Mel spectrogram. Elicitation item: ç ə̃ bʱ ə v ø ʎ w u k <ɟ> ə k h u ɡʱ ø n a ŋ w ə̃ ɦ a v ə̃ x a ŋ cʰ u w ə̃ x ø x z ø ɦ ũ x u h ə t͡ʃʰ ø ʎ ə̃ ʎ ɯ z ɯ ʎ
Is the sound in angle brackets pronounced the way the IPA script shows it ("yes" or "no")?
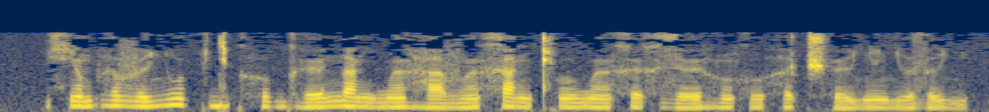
yes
